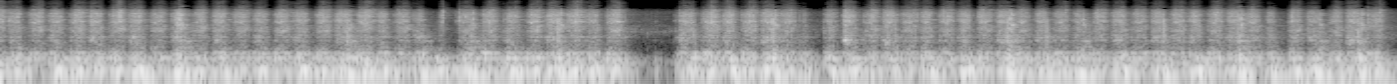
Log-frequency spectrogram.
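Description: Small hand hacksaw cutting through a metric carriage bolt held in a bench vise: rapid back-and-forth strokes of the blade on metal, with a brief pause about five seconds in.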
